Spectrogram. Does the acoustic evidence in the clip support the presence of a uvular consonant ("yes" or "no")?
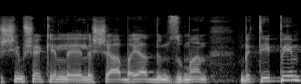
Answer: no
